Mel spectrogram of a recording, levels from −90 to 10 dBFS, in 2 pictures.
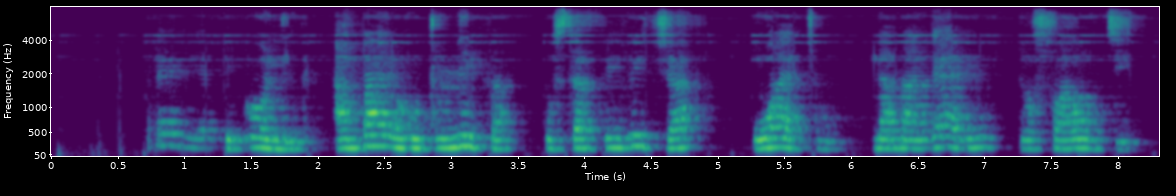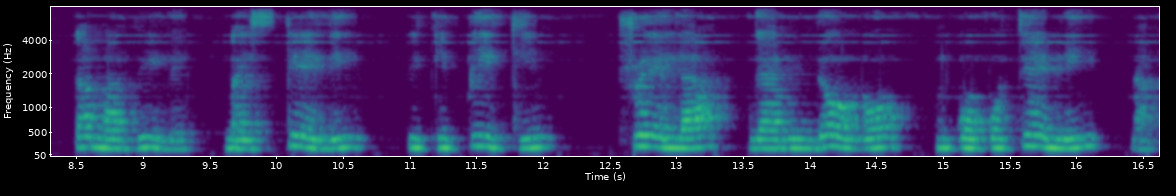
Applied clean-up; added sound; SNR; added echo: neural mask model DeepFilterNet 3.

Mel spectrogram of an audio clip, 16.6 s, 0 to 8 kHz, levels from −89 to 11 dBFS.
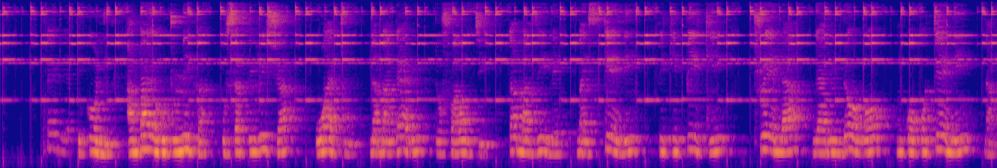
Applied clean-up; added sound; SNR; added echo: none; Bell; 4 dB; reverberation time 0.7 s.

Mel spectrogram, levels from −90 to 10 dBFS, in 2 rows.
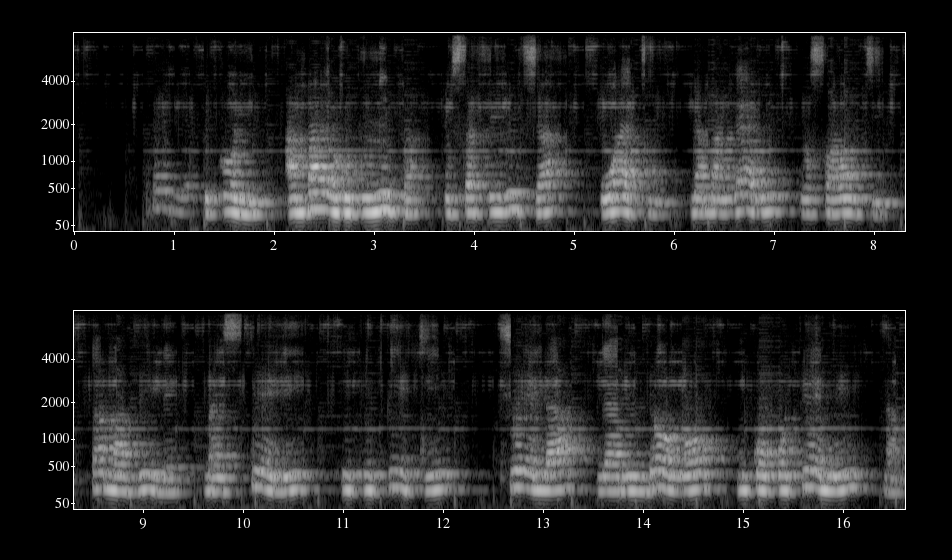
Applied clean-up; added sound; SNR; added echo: neural separator model SepFormer DNS4.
